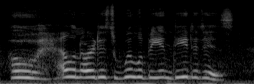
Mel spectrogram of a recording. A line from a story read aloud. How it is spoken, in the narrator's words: In the ecstasy of her feelings at that instant, she could not help exclaiming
